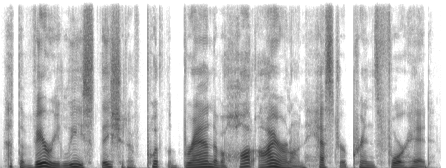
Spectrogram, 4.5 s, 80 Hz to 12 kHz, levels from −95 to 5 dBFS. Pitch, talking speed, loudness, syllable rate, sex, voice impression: 155 Hz, 240 wpm, -19 LUFS, 5.8 syllables/s, female, feminine, middle-aged, slightly bright, muffled, raspy, slightly intellectual, slightly friendly, unique, slightly elegant, slightly strict, slightly sharp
